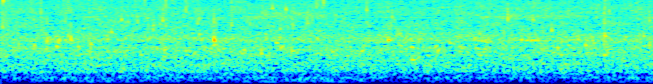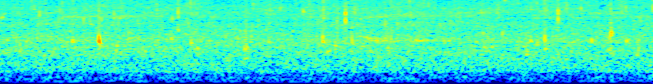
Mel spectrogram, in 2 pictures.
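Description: Steady running water, an even hiss with a few faint ticks.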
